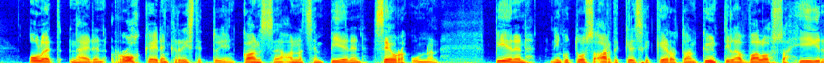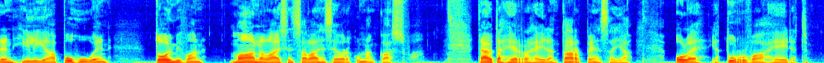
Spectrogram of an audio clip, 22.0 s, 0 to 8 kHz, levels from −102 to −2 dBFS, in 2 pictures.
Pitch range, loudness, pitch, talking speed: 115-150 Hz, -23 LUFS, 130 Hz, 95 wpm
